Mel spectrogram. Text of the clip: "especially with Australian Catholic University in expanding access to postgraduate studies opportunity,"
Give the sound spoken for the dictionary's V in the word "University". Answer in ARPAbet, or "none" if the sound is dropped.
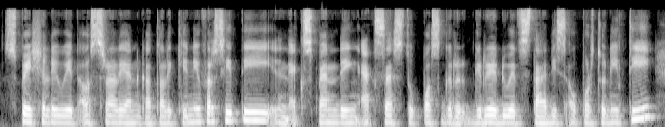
F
